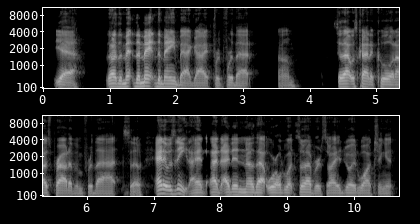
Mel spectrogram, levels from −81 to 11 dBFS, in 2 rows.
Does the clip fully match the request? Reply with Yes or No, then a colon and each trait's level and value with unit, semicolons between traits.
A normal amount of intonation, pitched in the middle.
No: average, 4.4 semitones; low, 105 Hz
